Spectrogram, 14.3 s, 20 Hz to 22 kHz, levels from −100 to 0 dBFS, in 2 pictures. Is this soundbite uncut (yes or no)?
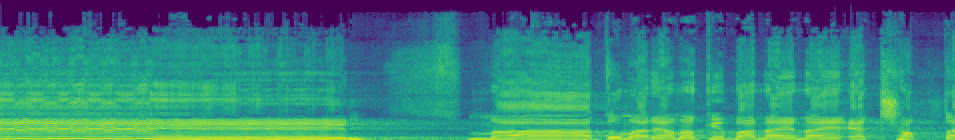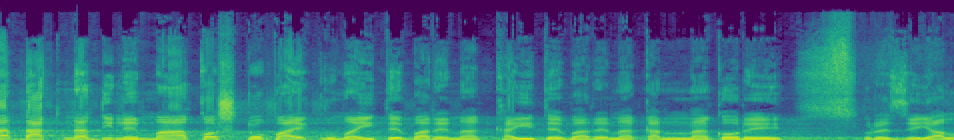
yes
